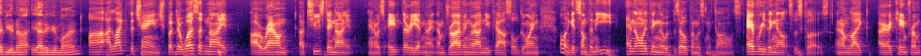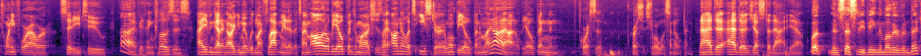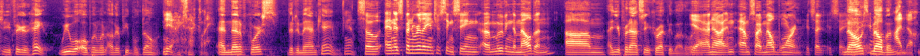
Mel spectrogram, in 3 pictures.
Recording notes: Virtuoso Symposium in Melbourne, Australia. Comes from the Virtuoso Conference in Melbourne, Australia.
